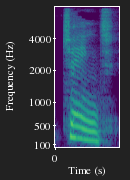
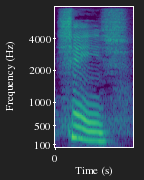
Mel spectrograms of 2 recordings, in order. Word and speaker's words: change: O CH em inglês é como se fosse um T com um X. Ele faz um som diferente. Né? Por exemplo, change, change. Não é change. Que mais?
